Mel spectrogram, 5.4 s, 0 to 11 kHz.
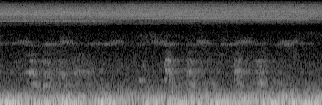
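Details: Night chorus of grass insects at Aewol on Jeju, 22 July 2022: a continuous high-pitched ringing with regular short trills, scattered brief chirps from another caller, all above a strong low background rumble.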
